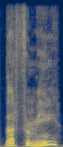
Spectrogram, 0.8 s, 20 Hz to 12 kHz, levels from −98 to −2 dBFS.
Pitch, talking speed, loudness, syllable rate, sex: 180 Hz, 230 wpm, -13 LUFS, 4.8 syllables/s, male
